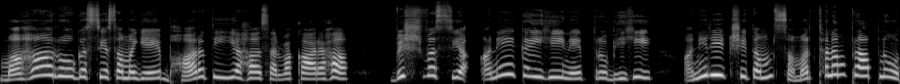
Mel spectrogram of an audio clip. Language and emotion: Sanskrit, surprised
